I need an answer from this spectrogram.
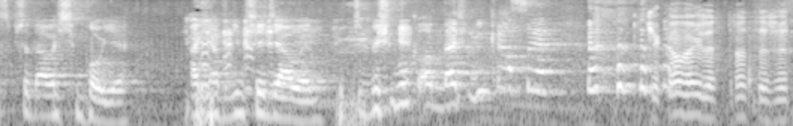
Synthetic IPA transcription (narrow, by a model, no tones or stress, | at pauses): spʂɛd̪awɛɕmɔjɛ | ʔajavɲimɕed͡ʑawɛmt͡ʂɨbɘɕmukɔd̪ːat͡ɕmʲikasɛ | t͡ɕekavɛilɛft̪ɾɔst̪ɛʐɛ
